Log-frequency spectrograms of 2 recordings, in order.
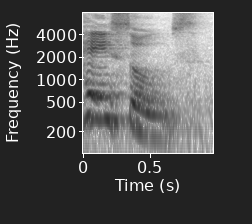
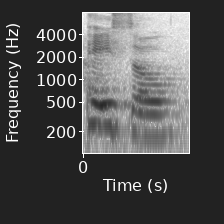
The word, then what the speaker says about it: peso: sayra but it's really ngra ngra another commonly mispronounced word peso we I two p pesos no it's not peso it's peso peso keep that in mind try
